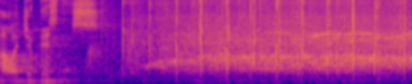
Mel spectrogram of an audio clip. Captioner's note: applause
